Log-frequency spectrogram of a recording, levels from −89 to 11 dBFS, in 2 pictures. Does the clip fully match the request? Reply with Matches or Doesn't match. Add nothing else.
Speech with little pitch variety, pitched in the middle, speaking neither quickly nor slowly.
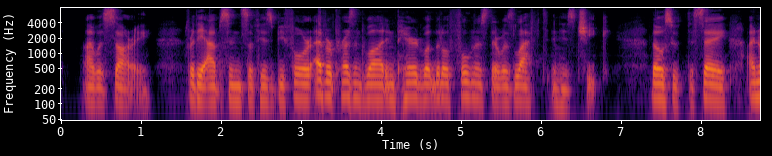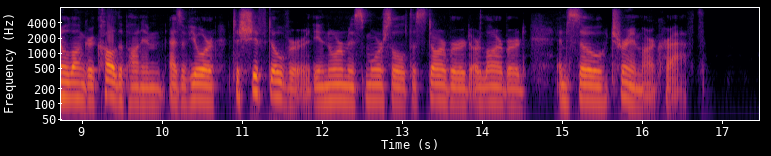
Doesn't match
